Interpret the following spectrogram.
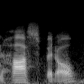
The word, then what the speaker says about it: hospital: it you would read you would sound the h in hospital that's the background information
